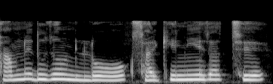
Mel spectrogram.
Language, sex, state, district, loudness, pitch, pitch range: Bengali, male, West Bengal, Cooch Behar, -12 LUFS, 215 Hz, 200-225 Hz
